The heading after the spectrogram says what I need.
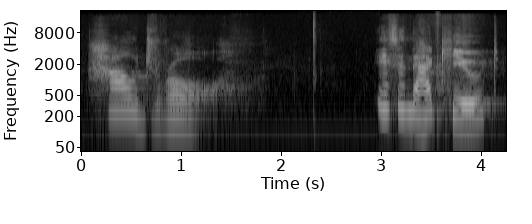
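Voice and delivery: the emperor mocks a loving offer, slow sneering voice; disdainful emperor. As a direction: brush off the offer like a smug tyrant. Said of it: "And they go".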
